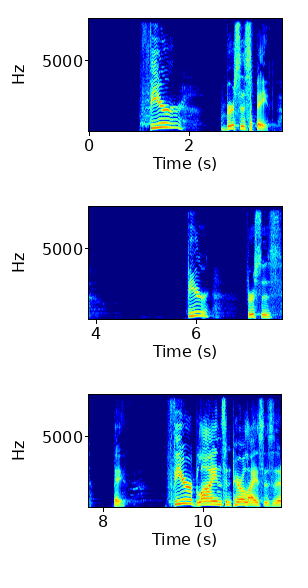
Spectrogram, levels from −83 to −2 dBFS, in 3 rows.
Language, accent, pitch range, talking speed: English, American, 140-220 Hz, 55 wpm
